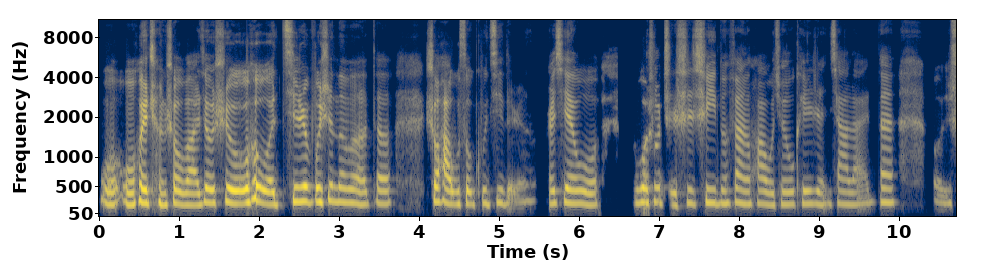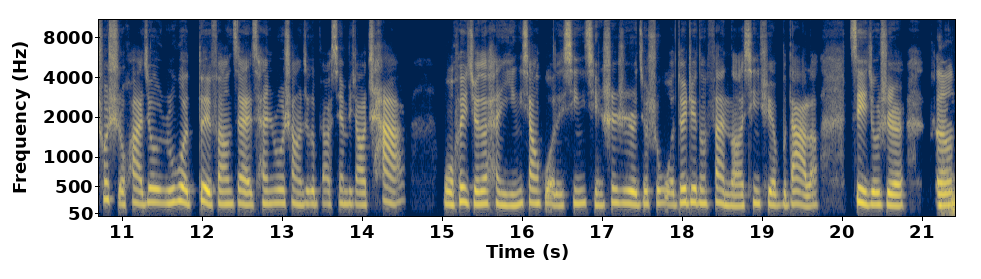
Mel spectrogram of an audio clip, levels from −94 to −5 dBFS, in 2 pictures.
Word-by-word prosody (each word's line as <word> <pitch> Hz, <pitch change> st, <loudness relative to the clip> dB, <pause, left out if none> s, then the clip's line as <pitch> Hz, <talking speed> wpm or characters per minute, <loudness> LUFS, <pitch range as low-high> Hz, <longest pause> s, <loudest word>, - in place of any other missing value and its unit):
我 215 Hz, -7 st, +1 dB
我 200 Hz, -3 st, +4 dB
会 230 Hz, -1 st, +9 dB
承 220 Hz, -2 st, +1 dB
受 210 Hz, -1 st, +2 dB
吧， 195 Hz, -1 st, +1 dB
就 230 Hz, +2 st, +4 dB
是 235 Hz, +1 st, +3 dB
我 220 Hz, +1 st, +10 dB, 0.2 s
我 205 Hz, -2 st, +5 dB
其 205 Hz, +5 st, 0 dB
实 255 Hz, +1 st, +8 dB
不 245 Hz, 0 st, +4 dB
是 260 Hz, +3 st, 0 dB
那 245 Hz, -1 st, 0 dB
么 220 Hz, -3 st, -1 dB
的 215 Hz, 0 st, -4 dB, 0.4 s
说 250 Hz, -2 st, +2 dB
话 235 Hz, -2 st, +4 dB
无 205 Hz, -, -1 dB
所 210 Hz, 0 st, -1 dB
顾 220 Hz, +2 st, -8 dB
忌 220 Hz, +2 st, -5 dB
的 225 Hz, -, -8 dB
人， 260 Hz, 0 st, -16 dB
而 215 Hz, 0 st, -1 dB
且 225 Hz, 0 st, +1 dB
我 205 Hz, -2 st, -1 dB, 0.4 s
如 225 Hz, -, -8 dB
果 240 Hz, -1 st, +4 dB
说 245 Hz, +1 st, -4 dB
只 195 Hz, -3 st, -6 dB
是 225 Hz, +3 st, -5 dB
吃 235 Hz, +3 st, -3 dB
一 225 Hz, -1 st, -1 dB
顿 220 Hz, +1 st, -4 dB
饭 230 Hz, -1 st, -2 dB
的 210 Hz, -, -4 dB
话， 215 Hz, -1 st, -5 dB
我 195 Hz, -1 st, -5 dB
觉 205 Hz, -, -9 dB
得 205 Hz, -, -4 dB
我 -, -, -4 dB
可 215 Hz, -, -7 dB
以 -, -, -1 dB
忍 215 Hz, 0 st, -7 dB
下 210 Hz, 0 st, -8 dB
来， 210 Hz, +3 st, -10 dB
但， 235 Hz, -1 st, -4 dB, 0.4 s
呃， 270 Hz, -5 st, -15 dB
说 290 Hz, +4 st, -3 dB
实 225 Hz, -6 st, -4 dB
话， 220 Hz, +1 st, -4 dB
就 230 Hz, +1 st, 0 dB
如 225 Hz, +1 st, -2 dB
果 245 Hz, -3 st, +3 dB
对 220 Hz, 0 st, +3 dB
方 210 Hz, 0 st, -3 dB
在 210 Hz, -2 st, -1 dB
餐 215 Hz, +2 st, -5 dB
桌 225 Hz, 0 st, -4 dB
上 220 Hz, -3 st, -5 dB
这 215 Hz, -, -6 dB
个 215 Hz, -, -2 dB
表 215 Hz, 0 st, -12 dB
现 220 Hz, +1 st, -6 dB
比 215 Hz, -, -6 dB
较 200 Hz, -1 st, -4 dB
差， 240 Hz, +4 st, -2 dB, 0.5 s
我 205 Hz, -2 st, 0 dB
会 245 Hz, +3 st, +1 dB
觉 210 Hz, -1 st, +1 dB
得 215 Hz, +1 st, +2 dB
很 200 Hz, -3 st, -3 dB
影 185 Hz, +3 st, -2 dB
响 225 Hz, -1 st, -2 dB
我 -, -, -3 dB
的 185 Hz, -, -5 dB
心 215 Hz, +4 st, -3 dB
情， 205 Hz, -4 st, -5 dB
甚 230 Hz, +4 st, -4 dB
至 220 Hz, -2 st, +1 dB
就 210 Hz, +2 st, -4 dB
是 220 Hz, -, -6 dB
我 200 Hz, -3 st, -5 dB
对 230 Hz, +4 st, +2 dB
这 235 Hz, 0 st, +1 dB
顿 220 Hz, -1 st, -2 dB
饭 220 Hz, -2 st, -3 dB
呢， 180 Hz, -1 st, -3 dB
兴 215 Hz, +4 st, -4 dB
趣 215 Hz, -1 st, -4 dB
也 195 Hz, -, +1 dB
不 195 Hz, +1 st, -8 dB
大 210 Hz, -1 st, -2 dB
了， 180 Hz, +3 st, -5 dB, 0.4 s
自 245 Hz, -, +2 dB
己 220 Hz, -, +6 dB
就 205 Hz, 0 st, +2 dB
是 190 Hz, -2 st, +2 dB, 0.4 s
可 190 Hz, -, +2 dB
能 190 Hz, +1 st, +2 dB
215 Hz, 285 characters per minute, -20 LUFS, 205-230 Hz, 0.5 s, 我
